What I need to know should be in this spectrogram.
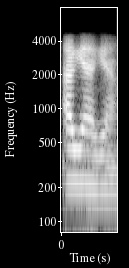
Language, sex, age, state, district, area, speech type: Odia, female, 18-30, Odisha, Mayurbhanj, rural, conversation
